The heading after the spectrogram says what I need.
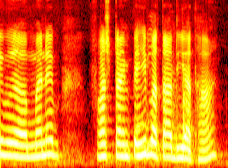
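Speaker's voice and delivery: ordinary talk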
